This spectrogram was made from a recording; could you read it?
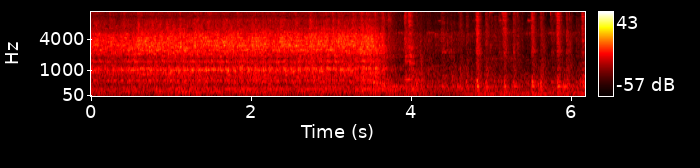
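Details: Cold 1972 Ford truck cranking long, slow and even for almost four seconds without catching, then stopping; hard starting.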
